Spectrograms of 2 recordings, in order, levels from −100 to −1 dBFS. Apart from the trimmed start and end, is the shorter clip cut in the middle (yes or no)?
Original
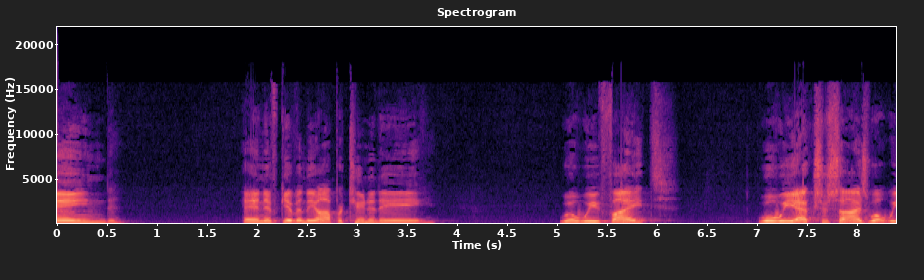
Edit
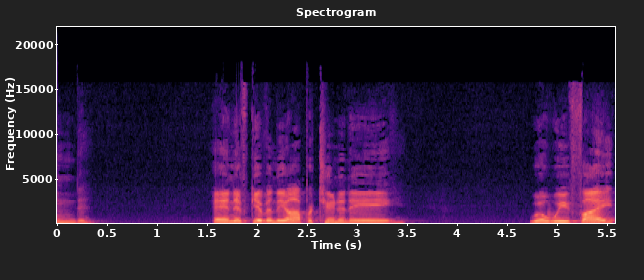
no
